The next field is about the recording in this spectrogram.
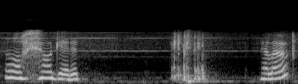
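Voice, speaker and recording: A woman's voice: high-pitched, takes it slowly, slight background noise. A woman playing a perky, teasing grown daughter in a flippant 1940s radio drama style. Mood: excited. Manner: lively, flippant. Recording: dull 1940s radio recording.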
